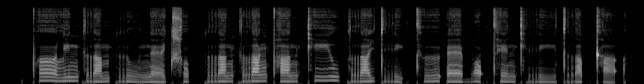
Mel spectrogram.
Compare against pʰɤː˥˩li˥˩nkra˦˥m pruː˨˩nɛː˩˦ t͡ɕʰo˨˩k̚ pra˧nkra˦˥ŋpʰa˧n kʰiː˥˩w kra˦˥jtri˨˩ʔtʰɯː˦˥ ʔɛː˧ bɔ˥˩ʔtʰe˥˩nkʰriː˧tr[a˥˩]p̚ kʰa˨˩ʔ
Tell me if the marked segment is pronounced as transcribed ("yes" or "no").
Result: no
